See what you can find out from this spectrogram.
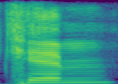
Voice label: "kiem1", taiwanese syllables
